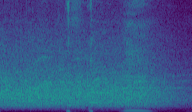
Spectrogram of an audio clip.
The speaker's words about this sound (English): Thank you. You know I wouldn't be able to make it through a show if I didn't get my applause there. I need something to try to make me happy, you know? Make me believe that some people are actually cheering for me.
